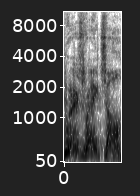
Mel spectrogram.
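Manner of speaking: angry, loud voice. Retelling a movie scene where he slams the table: Batman impression. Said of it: "he slams the table and says".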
